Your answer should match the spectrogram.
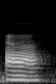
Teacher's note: आ जब हम लोग बोल रहे हैं तो मुख पूरा खुल रहा है इसी को हम लोग विपृत स्वर कहते हैं जिसमें मुख पूरा खुला है और दूसरा जो है अर्ध विवृत स्वर दूसरा जो है अर्ध अर्ध विवृत सर अवसर इसमें जो है मुख आधा खुला होता है।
